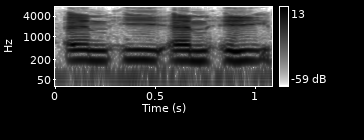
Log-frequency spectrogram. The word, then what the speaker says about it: Nene: It is spelled N-E-N-E, but it's Nen.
